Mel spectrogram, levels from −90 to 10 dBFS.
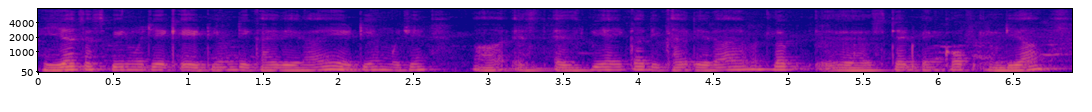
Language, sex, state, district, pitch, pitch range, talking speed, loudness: Hindi, male, Rajasthan, Churu, 135 Hz, 125-140 Hz, 155 wpm, -40 LUFS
